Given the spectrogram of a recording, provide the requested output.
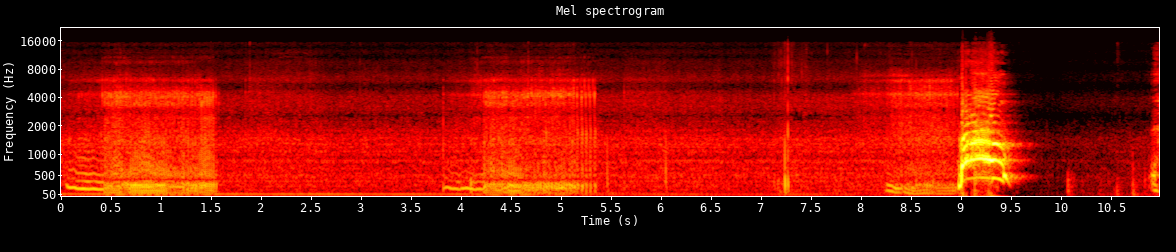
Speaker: Dog is snoring.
